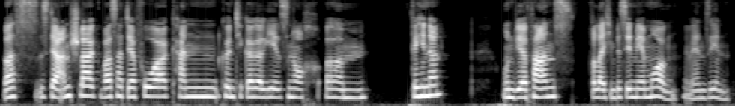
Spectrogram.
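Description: A woman co-hosts a podcast, chatting casually as she recaps and discusses an audio drama and speculates aloud, often tacking on tag questions. Her voice is medium-pitched and clean, with a level tone and a moderate pace.

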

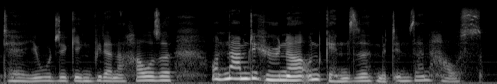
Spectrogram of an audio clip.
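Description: A woman's voice: sits low, lively intonation, unhurried, warm tone. A woman hosting a motivation podcast, telling a parable as a story and addressing her listeners formally. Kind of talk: storytelling narration and sign-off.

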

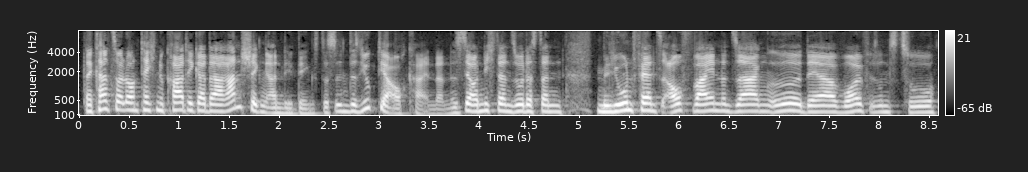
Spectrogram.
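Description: High-voiced man arguing about football. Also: expressive, quick pace. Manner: argumentative, rambling with lots of fillers. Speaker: football pundit. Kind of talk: casual football chat.

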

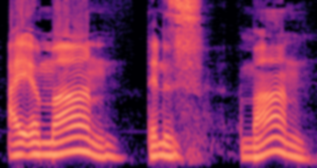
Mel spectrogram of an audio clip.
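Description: A man's voice: a little high, measured pace, a little mellow, dry recording, clean studio sound. A man chatting on a podcast, teasing the host and laughing often. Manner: teasing, laughs often, dialect-quiz presenter. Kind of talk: casual chat.

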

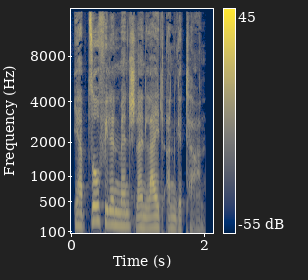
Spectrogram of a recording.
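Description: A woman's voice: deep voice, animated, brisk, no room sound, clean studio sound. A woman voicing a clever, determined young shepherd boy in a fairy tale, speaking firmly.

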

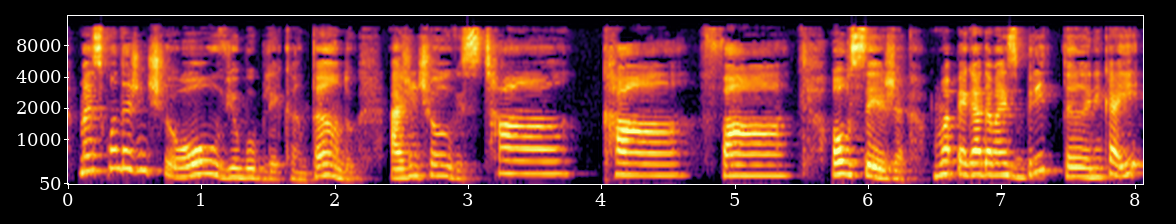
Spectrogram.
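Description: A woman who speaks natively teaches English in a lively online lesson, energetic and sometimes singing lyric lines slowly to demonstrate them. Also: on the high side.

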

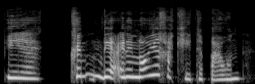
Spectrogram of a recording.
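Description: A man voicing an eager, dreamy little girl duck in a children's story, high and childlike. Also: very animated, a little slow, a bit bright, no echo, studio quality, exaggerated voice.

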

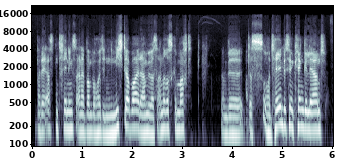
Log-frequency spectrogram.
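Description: A man speaks over the phone, calling in to report live. His voice sits fairly high, and the line sounds dull and dry. He talks in a relaxed, chatty way, with pauses and fillers as he describes things. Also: no echo. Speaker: fan blogger calling in from training camp.

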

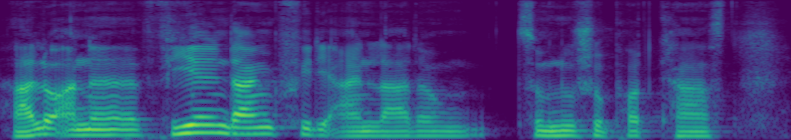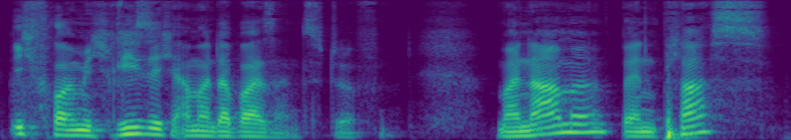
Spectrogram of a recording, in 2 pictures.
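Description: Measured middle-aged man, many fillers. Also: mid-range voice, expressive. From Heidelberg, Germany. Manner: measured, hesitant with frequent fillers. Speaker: podcast guest, business consultant. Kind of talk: podcast interview.

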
